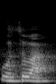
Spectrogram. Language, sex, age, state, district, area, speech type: Marathi, other, 18-30, Maharashtra, Buldhana, urban, read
